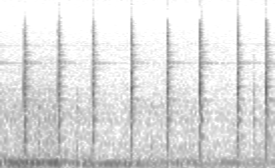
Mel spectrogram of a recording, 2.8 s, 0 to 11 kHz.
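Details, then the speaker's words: Engine off on a Robin EC25-2PG two-stroke in an EZGO golf cart. Pushing the piston by finger gives sharp hollow knocks about three a second: a loose, worn piston slapping the cylinder. It likely needs a piston, rings and cylinder. "I'm going to touch the Piston with my finger and listen to the noise that's the Piston wobbling back and forth on the cylinder"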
